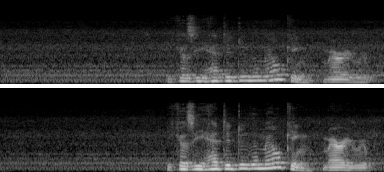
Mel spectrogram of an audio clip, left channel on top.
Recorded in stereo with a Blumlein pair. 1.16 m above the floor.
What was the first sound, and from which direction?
A man speaking, 65° right.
